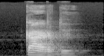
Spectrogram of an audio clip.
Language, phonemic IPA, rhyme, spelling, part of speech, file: Dutch, /ˈkaːr.də/, -aːrdə, kaarde, noun / verb, Nl-kaarde.ogg
- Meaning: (noun) 1. synonym of kaardenbol (“teasel, plant of genus Dipsacus”) 2. synonym of wolkam (“instrument for combing natural fibers”); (verb) singular present subjunctive of kaarden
